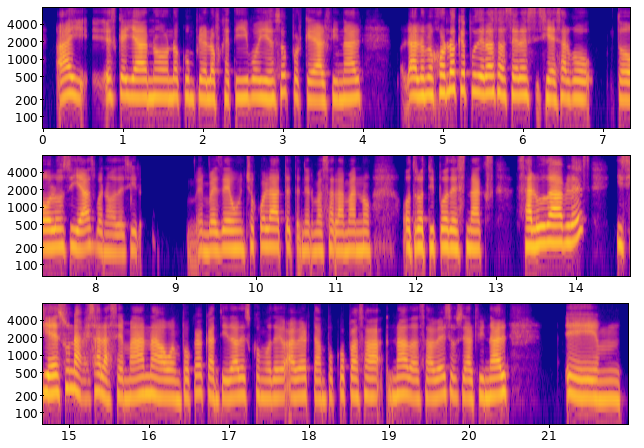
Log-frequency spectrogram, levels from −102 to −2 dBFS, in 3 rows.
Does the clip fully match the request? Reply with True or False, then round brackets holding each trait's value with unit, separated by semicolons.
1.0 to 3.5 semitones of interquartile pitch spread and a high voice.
True (2.6 semitones; 205 Hz)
